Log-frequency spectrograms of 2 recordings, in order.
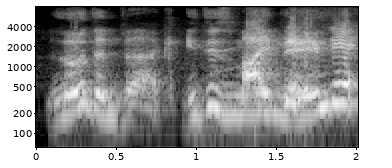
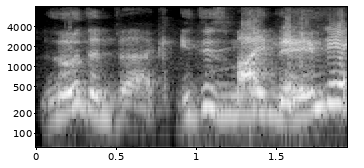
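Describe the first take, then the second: First: It is said with a put-on German accent. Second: It is said with a put-on German accent.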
